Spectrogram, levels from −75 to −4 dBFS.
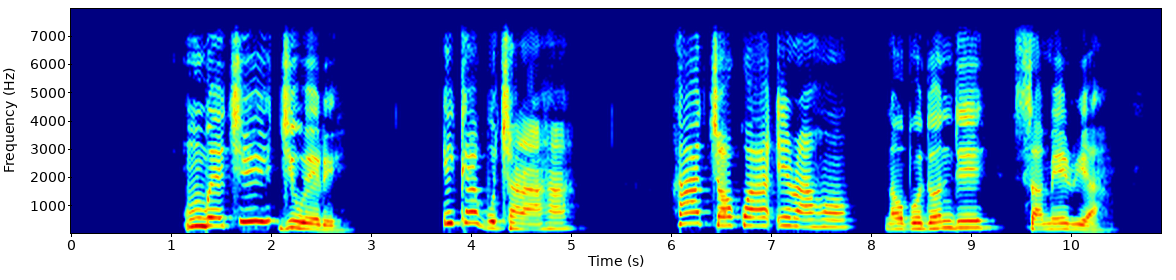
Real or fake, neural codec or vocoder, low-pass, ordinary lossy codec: real; none; 7.2 kHz; none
